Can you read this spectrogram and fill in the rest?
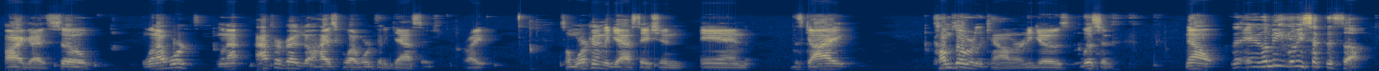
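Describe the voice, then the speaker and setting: A man's voice: medium pitch, very animated, normal speed, dull audio. A young man hosting a livestream, telling a rambling story in casual chat and talking to his viewers. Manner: rambling anecdote, talks to chat, shouts out followers. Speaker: livestream host.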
